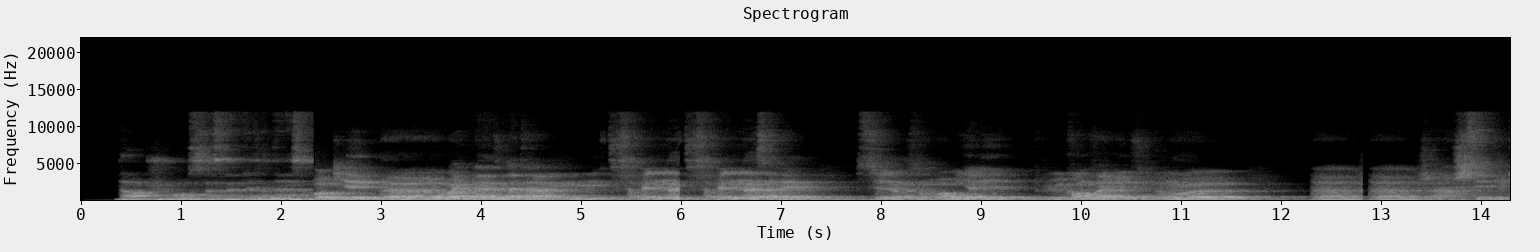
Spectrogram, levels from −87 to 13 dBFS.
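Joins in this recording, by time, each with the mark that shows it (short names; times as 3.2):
2.32 sound cut off
5.98 repeat of the last 0.76 s
12.81 repeat of the last 0.58 s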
